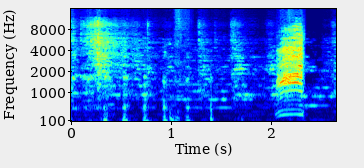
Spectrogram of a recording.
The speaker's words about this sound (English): Do you hear the music? I hear the music. Hopefully, everyone can hear the quacks.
